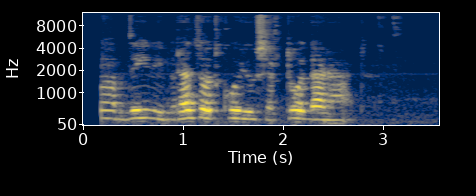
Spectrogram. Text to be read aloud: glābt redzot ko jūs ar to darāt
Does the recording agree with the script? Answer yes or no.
no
